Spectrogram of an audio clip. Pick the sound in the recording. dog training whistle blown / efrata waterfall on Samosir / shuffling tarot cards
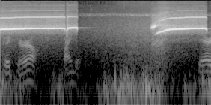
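dog training whistle blown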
